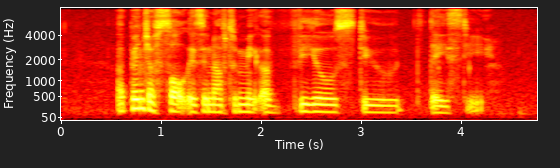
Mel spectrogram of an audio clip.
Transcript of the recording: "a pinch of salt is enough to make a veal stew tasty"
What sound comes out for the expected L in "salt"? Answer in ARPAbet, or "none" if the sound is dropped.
L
